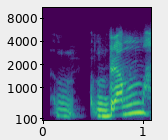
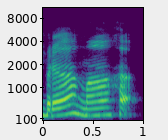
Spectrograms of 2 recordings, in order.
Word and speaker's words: ಬ್ರಹ್ಮ: ಮೂರನೇ ಲೈನ್ ಬ್ರಹ್ಮಾಣ ಮೇಷಂ ಬ್ರಹ್ಮ ಮ ಹೇಳಬೇಕು ಆಮೇಲೆ ಹ ಹೇಳಬೇಕು ಸಂಯುತ ಸಂಯುತದ ಕುರಿತಾಗಿ ಹೇಳಿದ್ದೆ ನೆನಪಿರಬಹುದು ಇಲ್ಲಂದ್ರೆ ನೋಡಿ ಇಲ್ಲಿಂದು ಬ್ರಹ್ಮ ಇಲ್ಲಿ ಬ್ರಹಮ ಅಲ್ಲ ಹ ಅನ್ನಂಗಿಲ್ಲ ಫಸ್ಟ್ ಮ ಹೇಳಬೇಕು ಫಸ್ಟ್ ಬ್ರಮಹ ಬ್ರಹ್ಮಾಣ ಸೋ ನಮ್ಮ ಎದೆಯಿಂದ ಆಹ ಉಚ್ಚಾರಣೆ ಆದಾಗ ಮೊದಲುಮ ಹೇಳಿ ಆಮೇಲೆ ಹ ಹೇಳಿದಾಗ ಮಾತ್ರ ಎದೆಯಿಂದ ಉಚ್ಚಾರಣೆ ಆಗುತ್ತೆ ಅದು ಅದೇ ಸರಿಯಾದ ಪದ ಕೆಲವೊಬ್ಬರು ಬ್ರಹ್ಮ ಅಂತ ಬ್ರಹ್ಮ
